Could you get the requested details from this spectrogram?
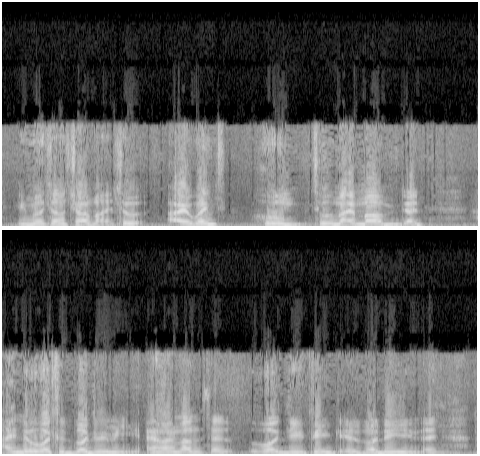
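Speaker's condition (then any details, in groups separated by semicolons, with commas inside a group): Cerebral palsy; past speech therapy, speech now quite clear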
